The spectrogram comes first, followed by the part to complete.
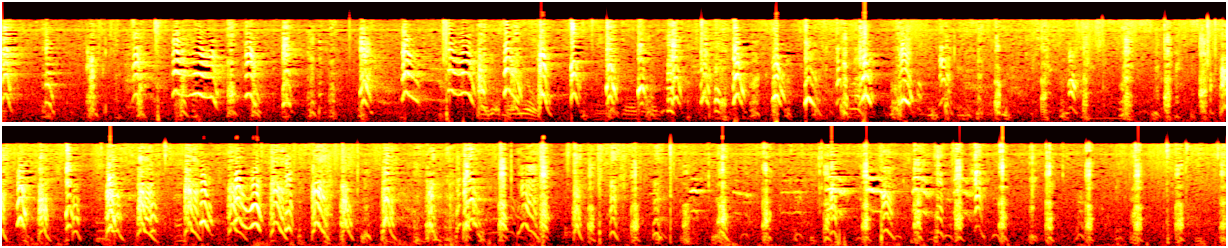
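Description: Several chimpanzees calling over food: bouts of rough grunts and higher wavering calls, strongest a couple of seconds in, again through the middle and near the end, over many short sharp knocks and clicks.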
